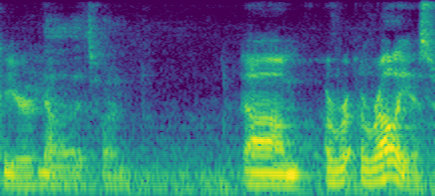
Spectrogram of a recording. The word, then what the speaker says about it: Aurelius: Aurelius, right? Am I Yeah, so pronouncing that right? that's a bust of Marcus Aurelius. Aurelius, yeah.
